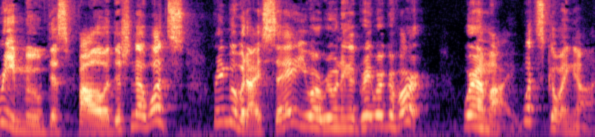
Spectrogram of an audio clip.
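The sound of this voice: A man performs a put-on character voice, high-pitched with a bright, sharp tone. His pitch swings a lot at a moderate pace.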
